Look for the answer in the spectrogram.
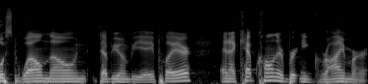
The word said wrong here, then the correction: Griner: and then he's like, you know, it's Griner, right?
